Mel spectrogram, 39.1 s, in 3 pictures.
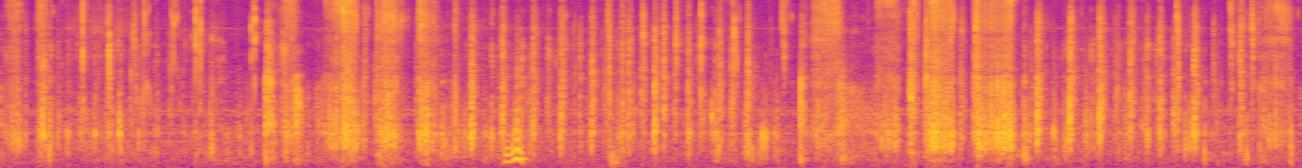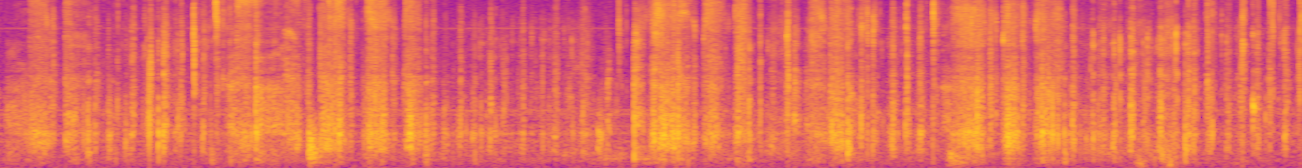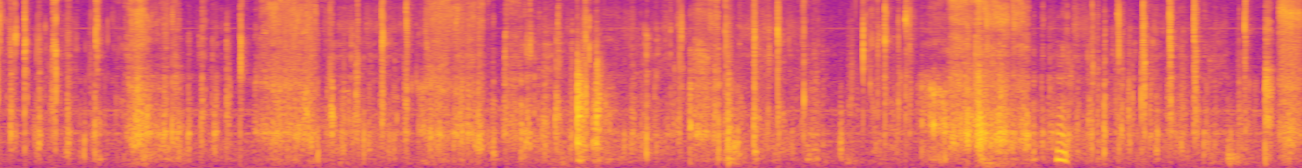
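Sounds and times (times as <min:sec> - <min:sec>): close chewing with wet smacks: 0:00.2 - 0:08.2, 0:09.0 - 0:39.0.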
